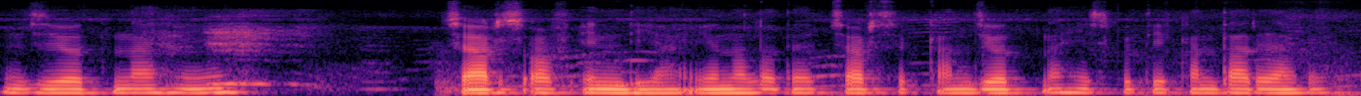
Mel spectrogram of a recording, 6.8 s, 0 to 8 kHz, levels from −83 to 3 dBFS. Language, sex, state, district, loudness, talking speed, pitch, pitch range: Chakma, male, Tripura, Unakoti, -19 LUFS, 130 wpm, 115 Hz, 115-120 Hz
